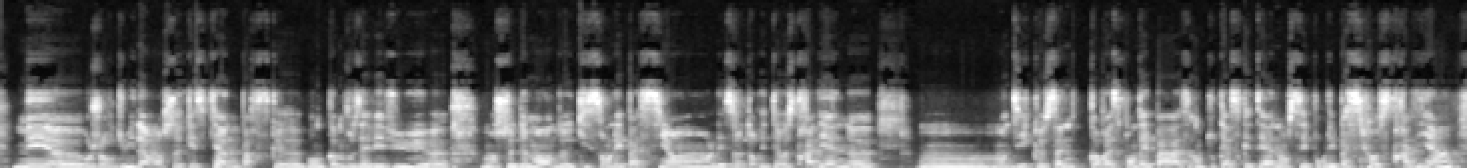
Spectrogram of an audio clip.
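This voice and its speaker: Over noticeable background noise and audible room echo, a woman talks at a fairly slow pace. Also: fairly low pitch for a woman, ordinary pitch variation. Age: 60s. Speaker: doctor, endocrinologist. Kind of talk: TV news interview. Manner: hesitant, many filler sounds.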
